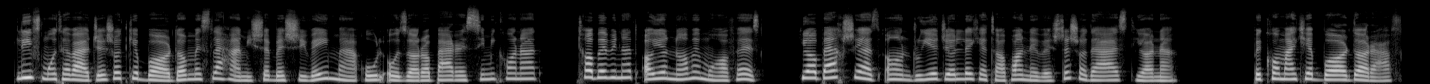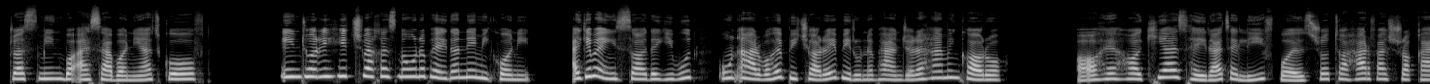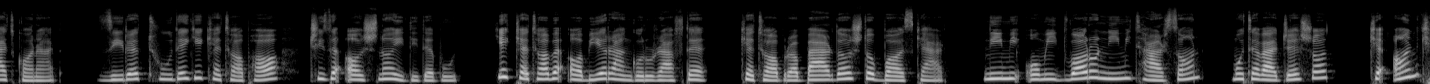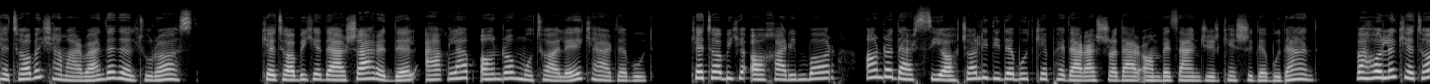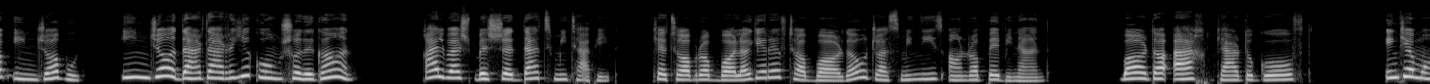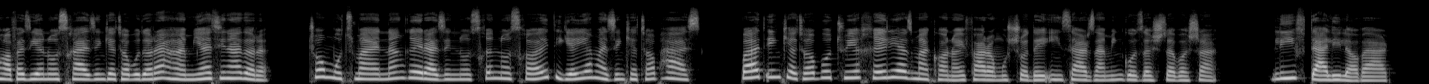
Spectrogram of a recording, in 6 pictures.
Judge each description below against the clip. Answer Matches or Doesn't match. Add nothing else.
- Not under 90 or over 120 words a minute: Doesn't match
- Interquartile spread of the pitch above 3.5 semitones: Matches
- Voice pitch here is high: Matches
